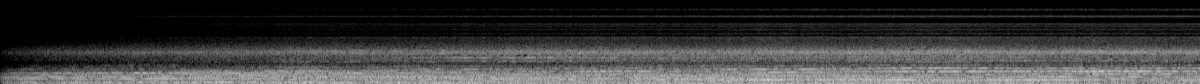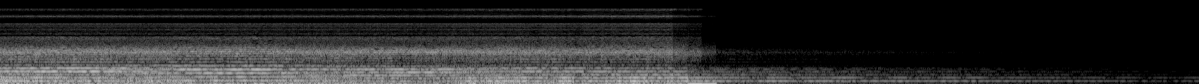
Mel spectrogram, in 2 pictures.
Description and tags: Over processed. Swelling and dying drone. Faint melody in the background.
